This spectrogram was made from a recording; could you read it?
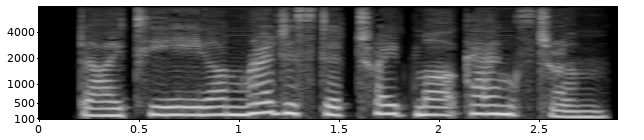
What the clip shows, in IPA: daˈtəŋ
